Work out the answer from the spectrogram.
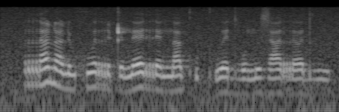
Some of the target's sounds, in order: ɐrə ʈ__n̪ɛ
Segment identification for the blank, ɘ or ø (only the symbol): ɘ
